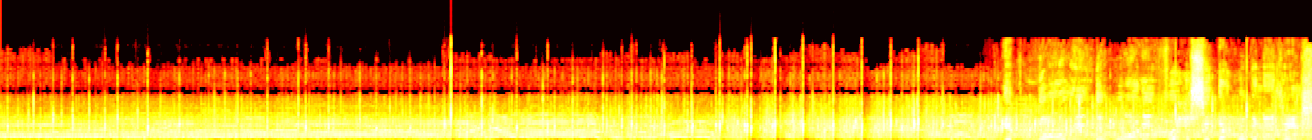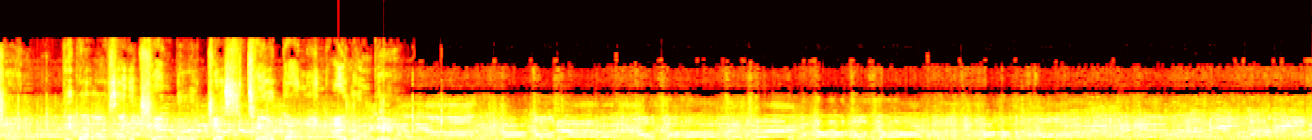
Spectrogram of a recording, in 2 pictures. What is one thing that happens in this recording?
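A large outdoor crowd chants and shouts loudly.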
